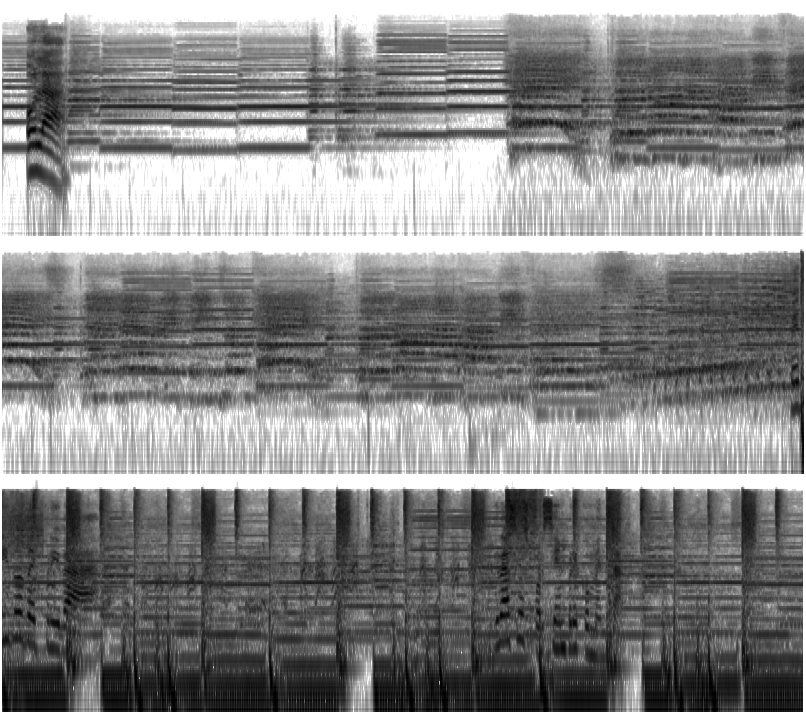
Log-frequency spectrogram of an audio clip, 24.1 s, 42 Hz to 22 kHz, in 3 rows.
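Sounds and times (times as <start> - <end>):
held synth notes: 1.8 - 24.0.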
